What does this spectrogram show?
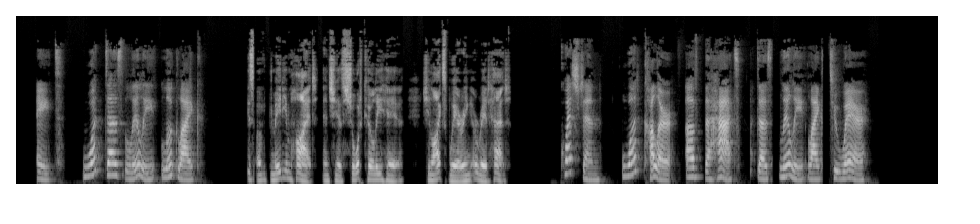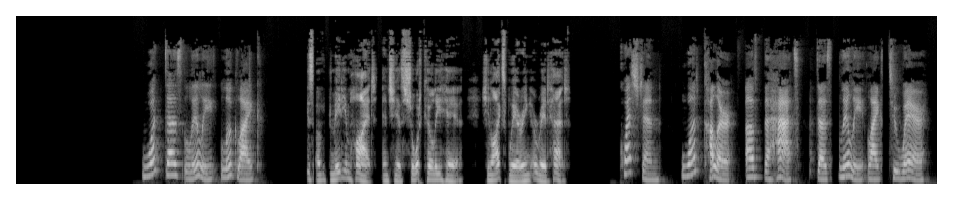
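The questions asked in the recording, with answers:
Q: What color of the hat does Lily like to wear?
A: Red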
